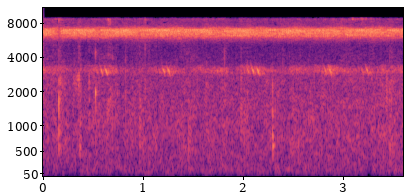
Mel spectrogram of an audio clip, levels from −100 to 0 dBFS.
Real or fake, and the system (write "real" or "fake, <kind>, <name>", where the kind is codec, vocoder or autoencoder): real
